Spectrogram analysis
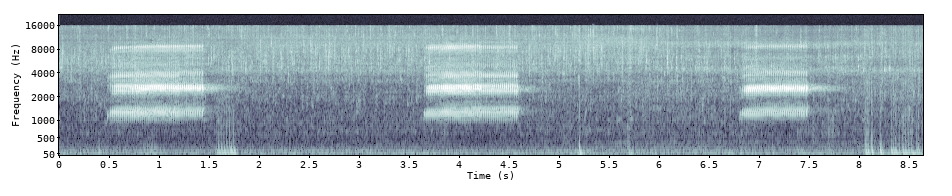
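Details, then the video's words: Nighttime pond frogs giving three evenly spaced, nasal croaks, each nearly a second long with stacked overtones, plus a few soft low thumps and clicks in between. "Pond at Night. Frogs Doing Their Thing."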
